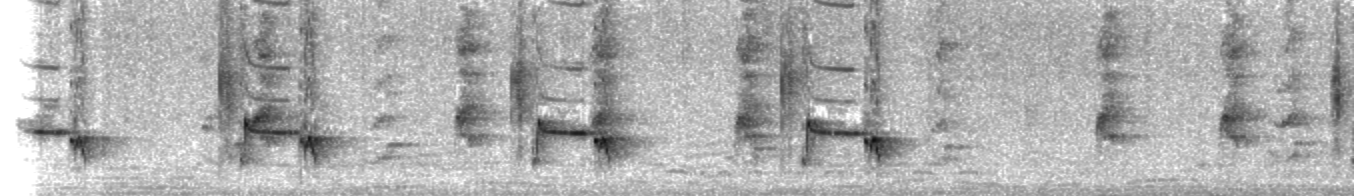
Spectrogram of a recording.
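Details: Bar-winged prinia (ciblek merah) singing vigorously: high, sharp chirps with bright downslurred notes, mostly in pairs, repeated at intervals of about one and a half seconds over a faint low background hum.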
